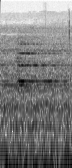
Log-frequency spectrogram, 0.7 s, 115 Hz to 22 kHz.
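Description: CN freight train L568 with a GTW locomotive leading and two BNSF units trailing, one of them green, rolls past as a steady, loud, low rumble that continues throughout without a break.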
